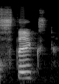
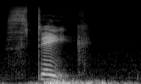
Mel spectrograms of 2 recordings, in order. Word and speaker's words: steak: want to fix and she mispronounced the word steak small sticks stick or stick it should be steak I'd be a young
